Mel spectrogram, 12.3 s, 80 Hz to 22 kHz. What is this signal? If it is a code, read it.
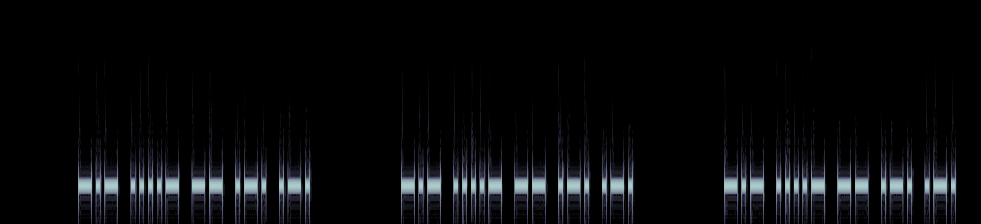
Morse code, heard as a keyed tone, about 22 wpm, 700 Hz. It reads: K4MRR K4MRR K4MRR
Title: USA Call Signs - 5 Characters - Repeated 3x - 22wpm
